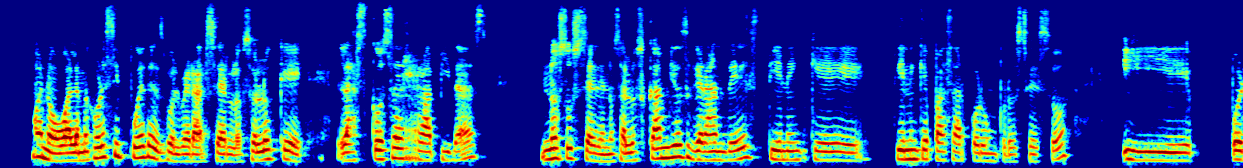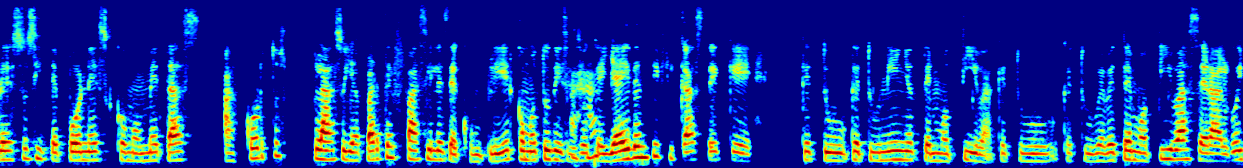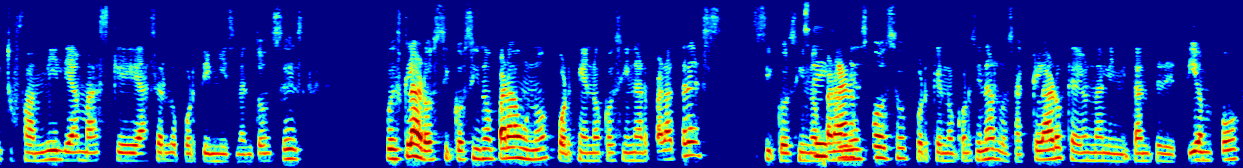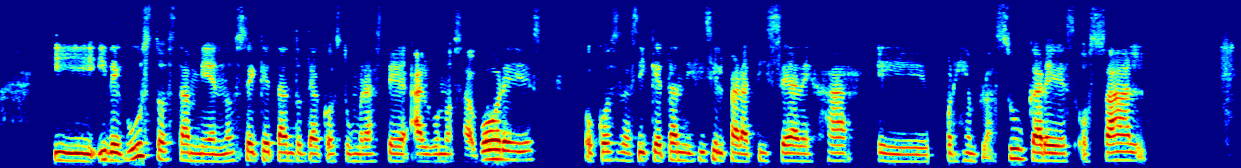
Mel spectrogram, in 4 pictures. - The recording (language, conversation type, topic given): Spanish, advice, ¿Cómo puedo recuperar la motivación para cocinar comidas nutritivas?
- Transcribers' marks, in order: none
